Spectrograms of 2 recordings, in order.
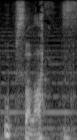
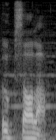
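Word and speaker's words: Uppsala: find it hilarious how most people speaking English pronounce that oopsa just cracks me up every time it's oops Sala oop it's a short p the short you God damn it anyway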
